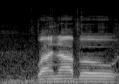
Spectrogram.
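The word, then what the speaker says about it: Guaynabo: fitness and how do you say the sound guanabo best planet fitness in puerto rico at least that i've been to wai nabo is what a rich town or yeah i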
